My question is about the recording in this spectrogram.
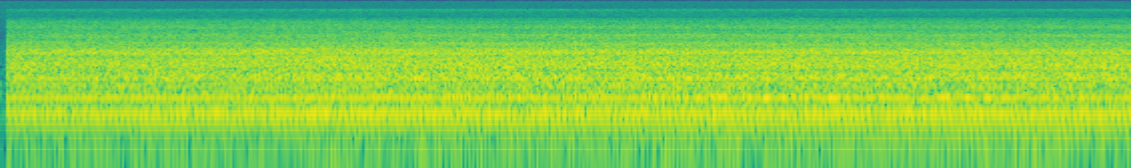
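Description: Small electric fan running: a steady hum with a few fixed tones over an airy hiss.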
